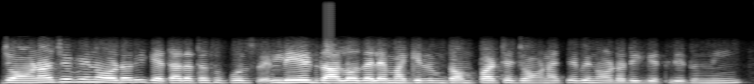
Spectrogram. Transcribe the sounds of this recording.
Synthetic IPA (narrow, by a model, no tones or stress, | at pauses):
d͡ʑɔwɽ̃at͡ɕebʱiːnɔɾɽəɾiːɡʱɛt̪at̪at̪əsəpod͡zleʈd͡zalod͡zaljamaɡiːɾɖəmpaɾt͡ɕjad͡ʑɔwɽ̃at͡ɕebʱiːnɔɾɖəɾiːɡʱet̪liːt̪um̤iː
